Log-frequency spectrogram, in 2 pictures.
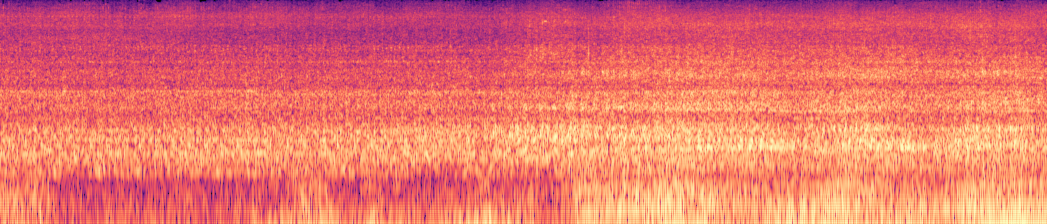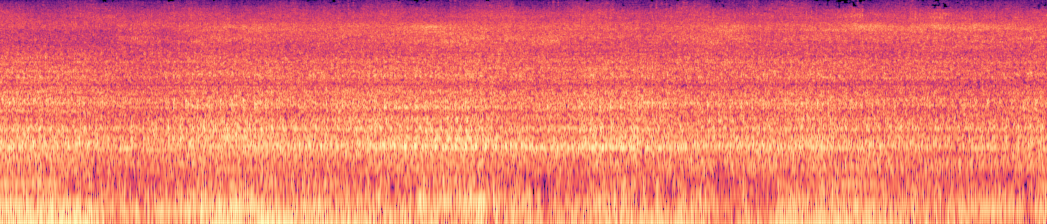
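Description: A big diesel truck engine idles, then rumbles louder as the truck pulls away.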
